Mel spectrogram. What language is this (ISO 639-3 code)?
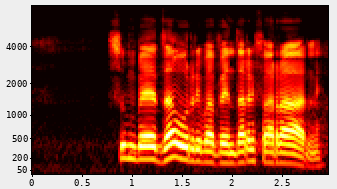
ven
